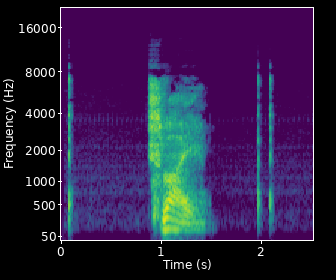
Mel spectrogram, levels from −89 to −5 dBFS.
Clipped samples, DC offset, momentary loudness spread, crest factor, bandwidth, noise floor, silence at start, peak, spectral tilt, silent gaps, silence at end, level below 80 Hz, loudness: under 0.1%; under 0.1%; 23 LU; 20 dB; 10 kHz; -65 dBFS; 0.1 s; 0 dBFS; -3 dB/octave; none; 1.1 s; -62 dBFS; -14 LUFS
